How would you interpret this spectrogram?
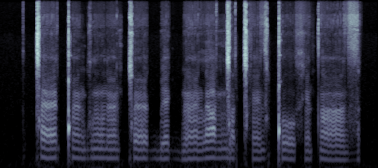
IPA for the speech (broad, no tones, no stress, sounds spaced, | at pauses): ǀ æ ǃ œ̃ ɡ l õ ɾ œ̃ ǀ œ ɡ͡b ɛ ɡ͡b æ̃ l a ŋ͡ǀ ʌ ǀʰ ɛ̃ z ǃ o x ɛ̃ t ã z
